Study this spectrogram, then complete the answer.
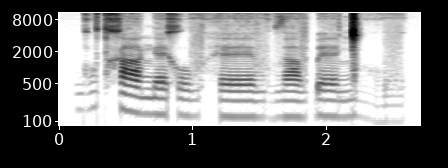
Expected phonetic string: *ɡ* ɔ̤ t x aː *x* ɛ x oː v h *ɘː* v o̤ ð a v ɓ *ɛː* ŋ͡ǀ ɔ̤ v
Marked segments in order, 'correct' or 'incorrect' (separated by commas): correct, incorrect, incorrect, correct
